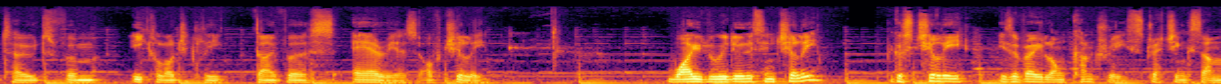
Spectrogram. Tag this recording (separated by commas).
Speech, Music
